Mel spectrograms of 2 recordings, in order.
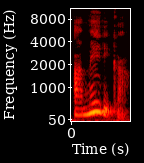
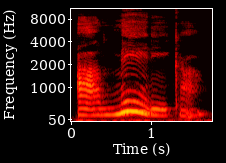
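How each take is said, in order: First: América at natural length, lightly stressed on "mé"; everyday Spanish América, stress kept compact. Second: América drawn out slowly, "mé" long and loud; América slowly, with an exaggerated loud stressed "mé". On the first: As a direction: say América briskly, without stretching the "mé". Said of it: "This is the way we speak in Spanish". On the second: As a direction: lean hard and long on the "mé" in América. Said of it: "then you go and stress it". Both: Shown as a demonstration.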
